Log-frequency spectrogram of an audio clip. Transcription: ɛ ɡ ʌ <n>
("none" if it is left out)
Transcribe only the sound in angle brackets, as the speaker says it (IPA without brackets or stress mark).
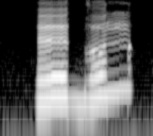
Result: n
